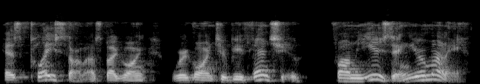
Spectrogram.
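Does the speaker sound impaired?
No.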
